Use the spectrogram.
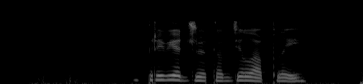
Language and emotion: Russian, neutral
